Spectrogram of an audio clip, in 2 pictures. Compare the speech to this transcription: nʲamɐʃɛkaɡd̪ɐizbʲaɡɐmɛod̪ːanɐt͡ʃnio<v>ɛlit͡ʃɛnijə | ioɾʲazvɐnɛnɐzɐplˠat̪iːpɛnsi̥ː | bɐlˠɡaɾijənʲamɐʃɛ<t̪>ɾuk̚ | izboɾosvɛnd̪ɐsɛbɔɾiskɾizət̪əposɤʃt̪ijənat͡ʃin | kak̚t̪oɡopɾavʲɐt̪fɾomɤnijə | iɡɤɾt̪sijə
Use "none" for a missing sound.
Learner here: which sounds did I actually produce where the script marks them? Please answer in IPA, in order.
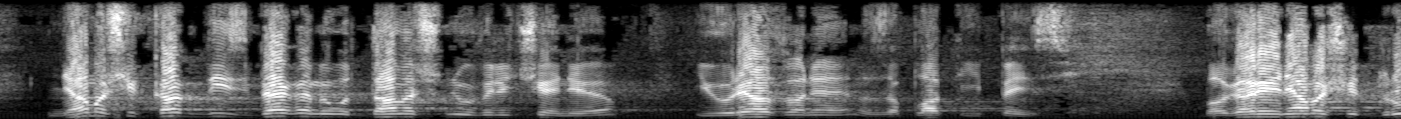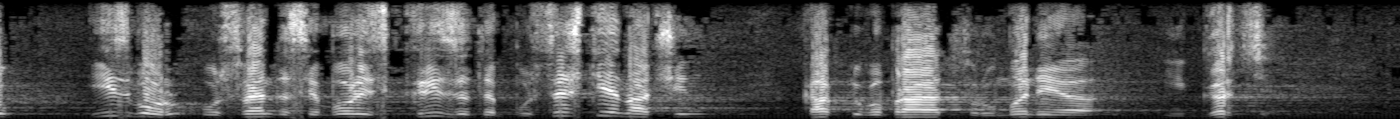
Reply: v, d̪

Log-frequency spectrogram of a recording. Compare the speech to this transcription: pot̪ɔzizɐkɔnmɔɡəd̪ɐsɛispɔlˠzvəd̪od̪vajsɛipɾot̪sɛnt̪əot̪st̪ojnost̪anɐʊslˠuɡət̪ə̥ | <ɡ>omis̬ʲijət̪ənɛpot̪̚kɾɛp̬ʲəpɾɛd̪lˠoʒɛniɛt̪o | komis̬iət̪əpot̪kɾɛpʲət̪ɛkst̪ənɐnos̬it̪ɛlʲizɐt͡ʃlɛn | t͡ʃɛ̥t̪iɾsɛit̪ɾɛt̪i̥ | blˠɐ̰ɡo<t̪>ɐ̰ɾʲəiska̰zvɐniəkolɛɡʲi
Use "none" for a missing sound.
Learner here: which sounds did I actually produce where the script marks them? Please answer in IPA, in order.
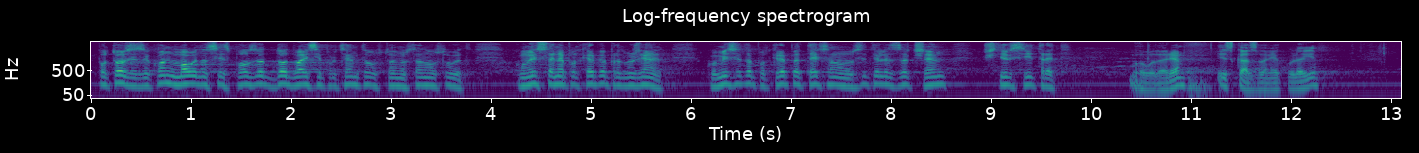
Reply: k, d̪

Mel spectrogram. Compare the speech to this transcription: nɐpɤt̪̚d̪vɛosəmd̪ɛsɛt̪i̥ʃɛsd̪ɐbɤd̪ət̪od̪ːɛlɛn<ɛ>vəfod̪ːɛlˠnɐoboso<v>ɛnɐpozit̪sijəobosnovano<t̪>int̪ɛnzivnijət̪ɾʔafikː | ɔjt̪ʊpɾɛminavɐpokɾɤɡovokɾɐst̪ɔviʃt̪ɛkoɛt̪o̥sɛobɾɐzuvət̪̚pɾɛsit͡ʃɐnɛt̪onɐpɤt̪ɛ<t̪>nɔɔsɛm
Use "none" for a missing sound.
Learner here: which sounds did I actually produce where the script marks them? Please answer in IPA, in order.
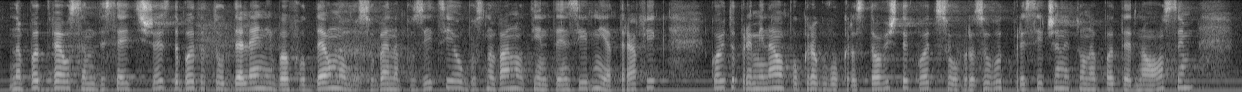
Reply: i, b, t̪, d̪

